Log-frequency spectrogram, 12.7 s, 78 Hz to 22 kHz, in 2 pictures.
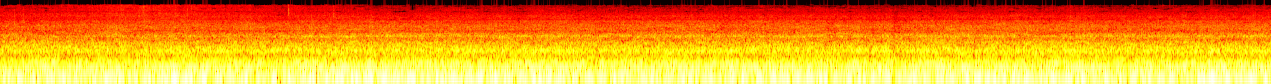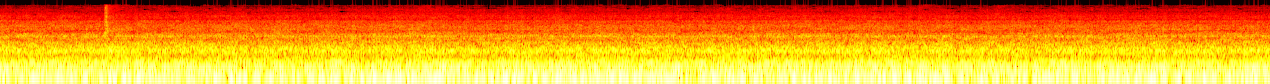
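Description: Ford F-150 pickup truck's engine running at a low idle, a steady low hum.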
